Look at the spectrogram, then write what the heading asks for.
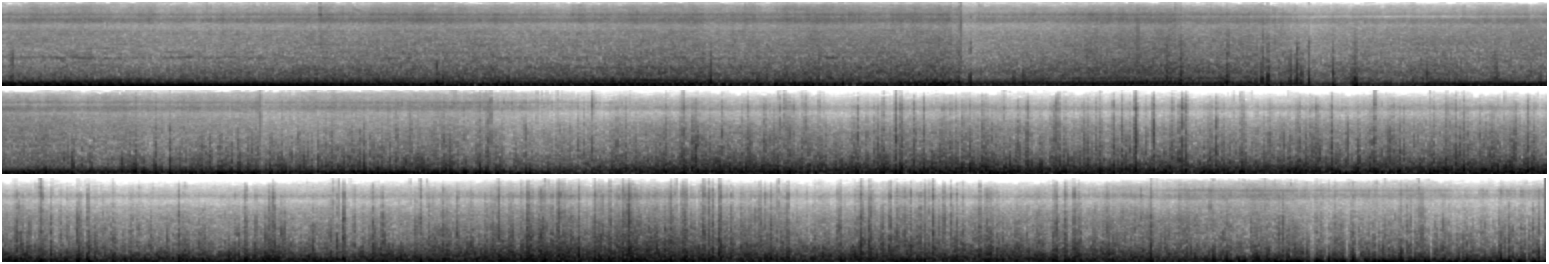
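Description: Subaru WRX's turbocharged flat-four engine running under load, its pitch rising and falling with the throttle through the first several seconds, heard from a microphone on the outside of the door with wind buffeting it. From about halfway, steady wind and road noise cover most of the engine.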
